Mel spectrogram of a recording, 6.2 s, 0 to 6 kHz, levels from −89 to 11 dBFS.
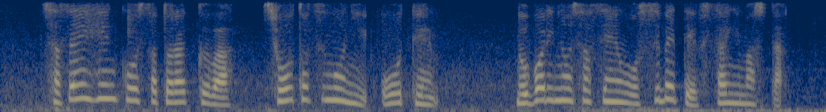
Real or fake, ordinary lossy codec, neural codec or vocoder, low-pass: real; Opus, 16 kbps; none; 5.4 kHz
